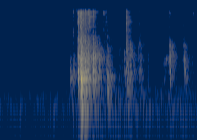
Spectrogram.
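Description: Plastic pens clattering against each other and a hard surface as one pen is put down and another picked up: one loud clack about a second in, then a few lighter clicks.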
